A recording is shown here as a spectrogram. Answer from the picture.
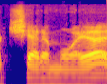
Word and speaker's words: cherimoya: It has a cousin called cherimoya, or cherimoya is how it's pronounced.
